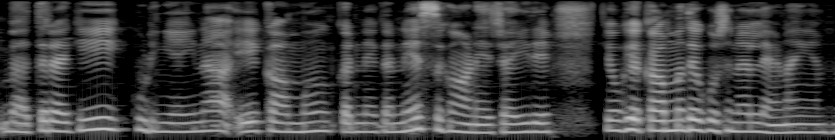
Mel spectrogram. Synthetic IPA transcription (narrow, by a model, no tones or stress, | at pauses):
bɛːt̪əɾɛːkikʊɽɪjãːiːnãːʔeːkəmkəɾneːkəɾneːsəkʰaːɽ̃eːt͡ʃaːiːd̪eːkjõːkekəmd̪eːkʊsnãːlɛːɽ̃ãːiɛ̃ː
